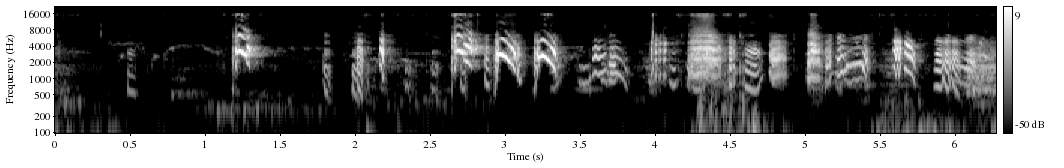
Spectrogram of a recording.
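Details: Parrots on a rainy day: a busy run of loud, harsh, harmonic squawks and chattering notes, some bending up and down, coming in quick bursts several times a second with short pauses between.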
